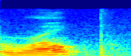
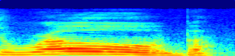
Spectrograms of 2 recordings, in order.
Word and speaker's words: robe: Same thing with robe. Also has a voiced B ending. It's not rope with an unvoiced P. It's robe.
